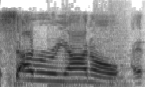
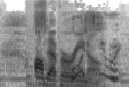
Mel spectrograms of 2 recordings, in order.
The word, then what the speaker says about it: Severino: Who is Severiano? If you haven't been pronouncing it right, Severino.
